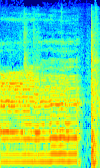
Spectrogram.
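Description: A single steady musical note with many overtones, held without wavering and cutting off about one and a half seconds in.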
